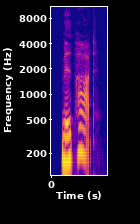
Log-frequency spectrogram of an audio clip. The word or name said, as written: medpart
